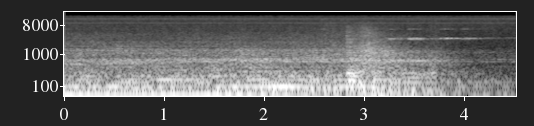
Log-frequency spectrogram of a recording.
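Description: An elevator car hums and rumbles as it travels.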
